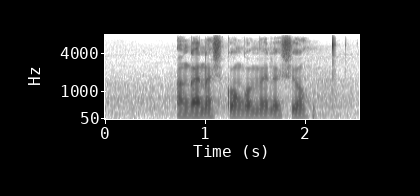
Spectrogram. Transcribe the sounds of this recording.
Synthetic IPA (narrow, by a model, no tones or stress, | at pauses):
aŋɡanaʃi̥kɔŋɡɔmɛlɛʃɔ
